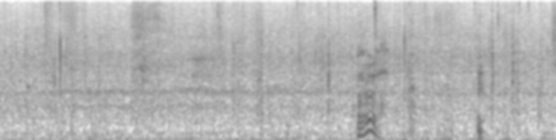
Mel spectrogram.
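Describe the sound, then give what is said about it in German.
Steady rain during a thunderstorm on a mountain summit hisses and patters without pause, a dense wash of drops on surfaces, broken once by a brief wavering voiced sound and a short knock near the end. “Ich bin nass bis auf die Haut.”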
